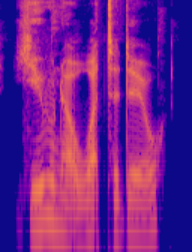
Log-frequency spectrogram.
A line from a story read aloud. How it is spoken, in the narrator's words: Mayor Humdinger whispered to a boomer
